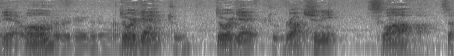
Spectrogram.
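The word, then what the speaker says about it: स्वाहा: Om Durga Durga Rakshini Swaha. So Durga is said twice. Om Durga Durga Rakshini Swaha. Notice that Swaha, they're long A's. Swaha.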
